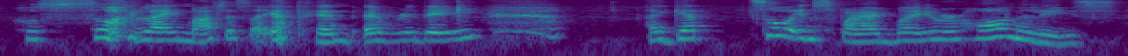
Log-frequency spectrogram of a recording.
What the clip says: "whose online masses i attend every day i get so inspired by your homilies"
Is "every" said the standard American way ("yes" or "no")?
yes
